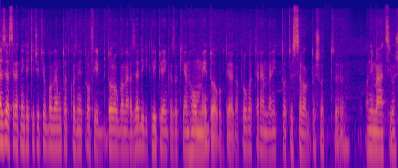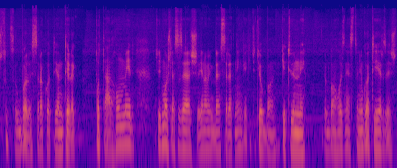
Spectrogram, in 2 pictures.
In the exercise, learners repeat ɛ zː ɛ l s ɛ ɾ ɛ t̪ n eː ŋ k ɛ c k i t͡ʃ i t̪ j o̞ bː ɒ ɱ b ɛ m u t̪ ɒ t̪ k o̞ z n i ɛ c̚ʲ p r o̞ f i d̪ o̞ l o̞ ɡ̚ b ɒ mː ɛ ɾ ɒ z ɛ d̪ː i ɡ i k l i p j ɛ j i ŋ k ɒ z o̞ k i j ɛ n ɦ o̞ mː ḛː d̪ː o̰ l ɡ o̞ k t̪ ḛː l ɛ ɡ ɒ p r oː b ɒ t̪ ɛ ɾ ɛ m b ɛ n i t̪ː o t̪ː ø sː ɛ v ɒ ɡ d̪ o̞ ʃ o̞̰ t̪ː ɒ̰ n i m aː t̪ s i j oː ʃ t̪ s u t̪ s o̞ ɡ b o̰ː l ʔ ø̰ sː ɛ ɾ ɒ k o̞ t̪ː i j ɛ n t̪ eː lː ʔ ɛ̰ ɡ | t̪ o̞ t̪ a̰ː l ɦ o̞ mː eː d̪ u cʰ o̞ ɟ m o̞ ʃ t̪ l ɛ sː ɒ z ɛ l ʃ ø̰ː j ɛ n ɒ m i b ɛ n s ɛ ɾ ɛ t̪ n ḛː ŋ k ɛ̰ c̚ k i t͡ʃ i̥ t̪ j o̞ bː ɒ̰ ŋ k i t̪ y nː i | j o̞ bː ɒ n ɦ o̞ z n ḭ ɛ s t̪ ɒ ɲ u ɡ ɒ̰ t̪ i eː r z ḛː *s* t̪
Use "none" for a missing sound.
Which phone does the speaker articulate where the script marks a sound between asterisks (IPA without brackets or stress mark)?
ʃ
